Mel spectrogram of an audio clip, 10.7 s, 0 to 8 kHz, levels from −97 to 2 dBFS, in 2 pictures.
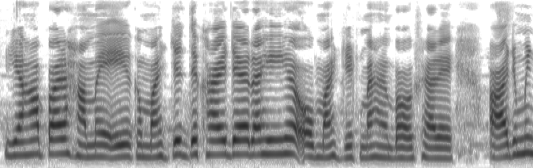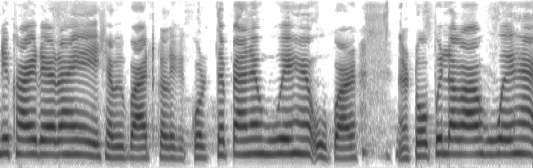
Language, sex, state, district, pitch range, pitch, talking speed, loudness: Hindi, female, Maharashtra, Nagpur, 200-255 Hz, 240 Hz, 185 wpm, -23 LUFS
